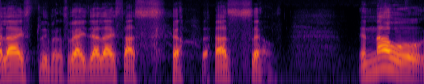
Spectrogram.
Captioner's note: laughing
